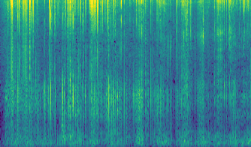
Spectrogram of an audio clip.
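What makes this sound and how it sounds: Short fingernails of both hands scratch quickly over a bunched white rose-print cotton bed sheet. The result is a dense, continuous scratchy rustle with bright, crisp high-end texture and a soft low rumble underneath, staying fairly quiet throughout.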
